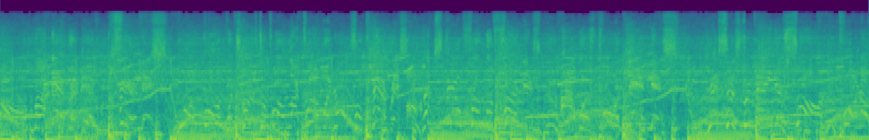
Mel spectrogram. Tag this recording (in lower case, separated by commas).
funk, rhythm and blues, music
